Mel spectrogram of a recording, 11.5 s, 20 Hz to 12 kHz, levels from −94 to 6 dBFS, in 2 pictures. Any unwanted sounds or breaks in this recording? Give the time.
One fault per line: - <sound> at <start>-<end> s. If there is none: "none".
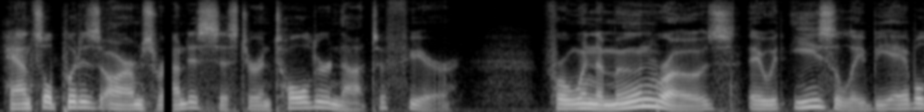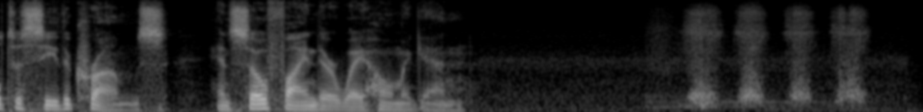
- dropout at 1.0-1.1 s
- sniff at 9.8-11.2 s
